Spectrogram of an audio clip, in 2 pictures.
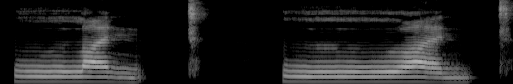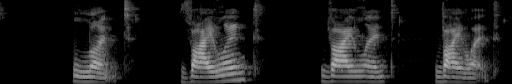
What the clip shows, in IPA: ˈvaɪələnt or ˈvaɪlənt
